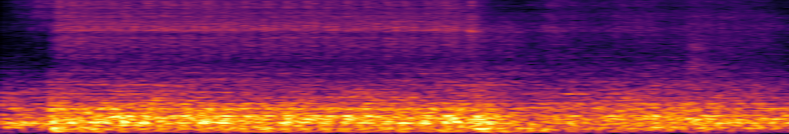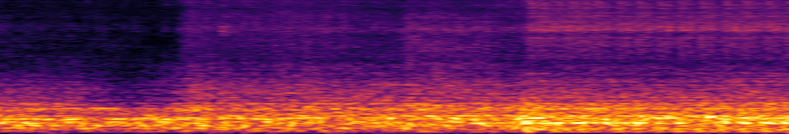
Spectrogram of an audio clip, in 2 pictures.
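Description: Explosions boom from a television speaker.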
